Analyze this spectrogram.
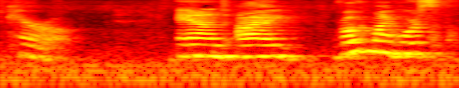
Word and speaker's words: Cairo: Cairo it's spelled like Cairo Egypt but it's pronounced Cairo and I rode my horse up with some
